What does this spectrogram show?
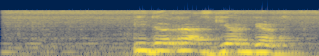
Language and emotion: Russian, angry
